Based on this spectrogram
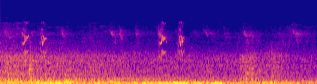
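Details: A few sharp high chirps from a yellow-vented bulbul nest outside a window, in two quick pairs, set against loud low rumbling noise.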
